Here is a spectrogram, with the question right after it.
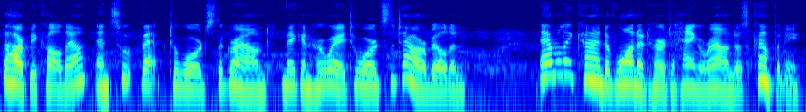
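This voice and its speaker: Woman doing dramatic audiobook style narration, mid pitched voice, scripted fiction. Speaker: story narrator.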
